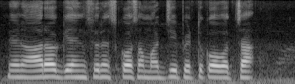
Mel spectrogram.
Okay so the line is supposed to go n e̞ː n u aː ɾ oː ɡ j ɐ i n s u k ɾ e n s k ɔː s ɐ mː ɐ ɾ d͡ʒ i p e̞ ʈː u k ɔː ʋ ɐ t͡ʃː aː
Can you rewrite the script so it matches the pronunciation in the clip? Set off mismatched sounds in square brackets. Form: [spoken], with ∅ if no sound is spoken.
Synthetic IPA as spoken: n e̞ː n u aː ɾ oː ɡ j ɐ i n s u [∅] ɾ e n s k ɔː s ɐ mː ɐ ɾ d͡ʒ i p e̞ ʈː u k ɔː ʋ ɐ t͡ʃː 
